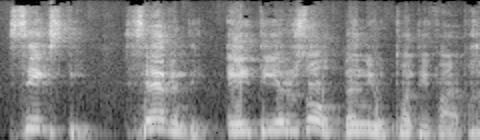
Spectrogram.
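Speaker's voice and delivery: put-on comic Russian doctor accent; blunt list in a put-on Russian accent. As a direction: count off like a mock Russian doctor. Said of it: "the weird Russian doctor I had".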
